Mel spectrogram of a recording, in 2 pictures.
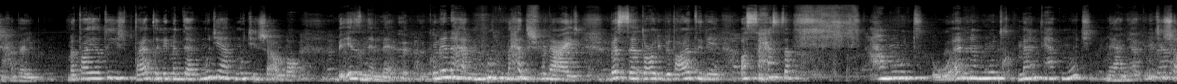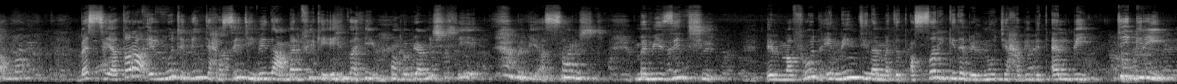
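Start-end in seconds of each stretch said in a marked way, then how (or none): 0.7-7.2 lively preaching. Acted. Teasing exhortation to the girls. 7.4-10.1 mock whiny girl. Voicing a whiny crying girl. 10.2-23.4 lively preaching. Acted. Teasing exhortation to the girls.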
